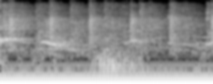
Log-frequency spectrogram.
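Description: Steady rhythmic tapping, about three light taps a second, with faint pitched sounds underneath.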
